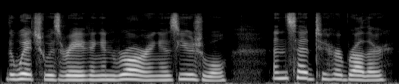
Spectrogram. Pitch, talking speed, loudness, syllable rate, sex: 220 Hz, 195 wpm, -17 LUFS, 5.0 syllables/s, female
